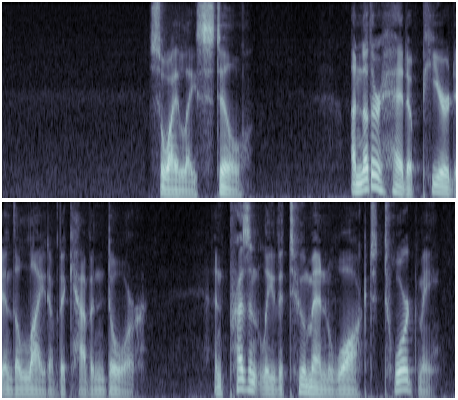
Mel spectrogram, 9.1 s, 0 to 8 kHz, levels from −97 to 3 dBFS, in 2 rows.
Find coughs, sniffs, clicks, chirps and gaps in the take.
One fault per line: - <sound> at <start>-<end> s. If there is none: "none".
none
